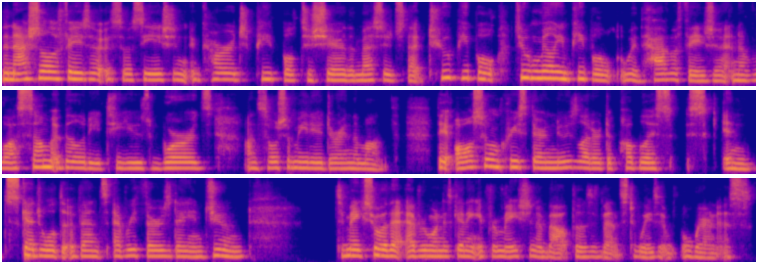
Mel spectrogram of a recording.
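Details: Adult woman speaking; normal speech.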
